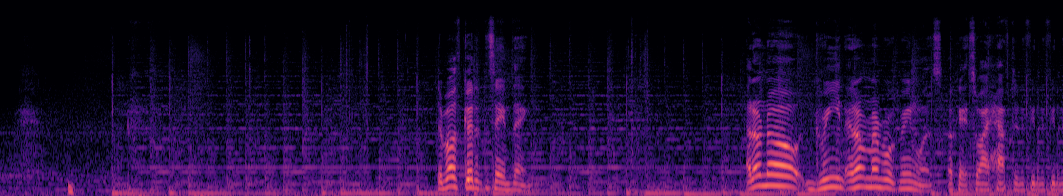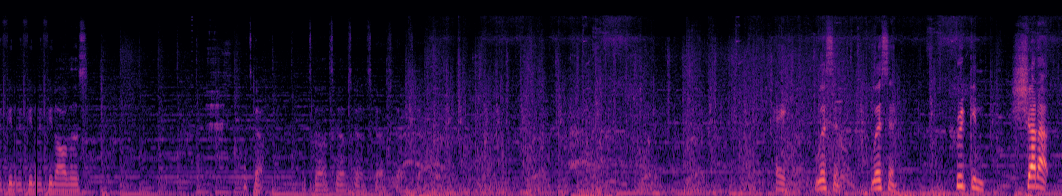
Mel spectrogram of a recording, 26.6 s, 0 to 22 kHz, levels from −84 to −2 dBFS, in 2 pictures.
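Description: From 12.97 s to 13.98 s, a single quarter-second slice of sound plays four times in a row, each pass cut off by a tiny mute before it restarts, giving a quick, perfectly even stutter. This is the CD stuck on one turn fault: a scratch knocks the laser back one track at the same point on every rotation, so the same 252 ms loop repeats until the player finally reads past the damaged spot.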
